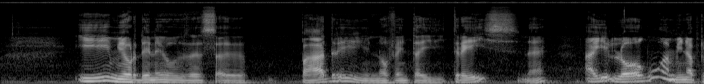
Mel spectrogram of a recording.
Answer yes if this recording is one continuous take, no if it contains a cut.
yes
